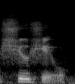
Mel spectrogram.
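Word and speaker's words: Xiu Xiu: I love uh if you ever want to hear really interesting interpretations of the soundtrack of Twin Peaks, listen to Shushu. Xiuxiou is how you spell it. Shushu does the music of Twin Peaks.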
